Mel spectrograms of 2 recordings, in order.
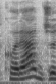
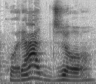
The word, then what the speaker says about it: coraggio: Na palavra coraggio. Coraggio, são dois Gs, então tem aquela pronúncia um pouquinho mais forte.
